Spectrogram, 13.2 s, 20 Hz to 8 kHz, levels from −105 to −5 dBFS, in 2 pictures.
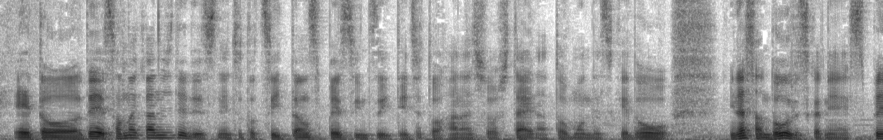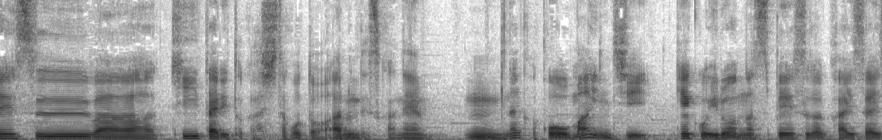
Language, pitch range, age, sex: Japanese, 80-105 Hz, 20-39, male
